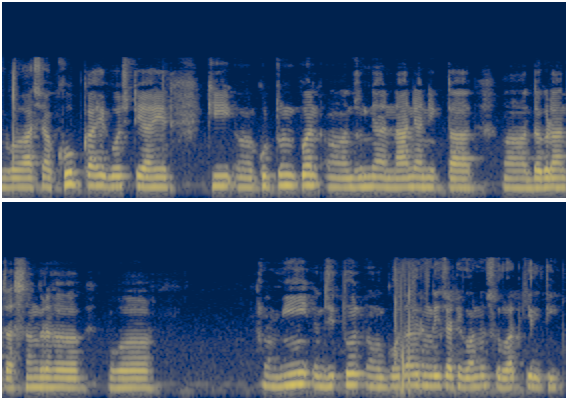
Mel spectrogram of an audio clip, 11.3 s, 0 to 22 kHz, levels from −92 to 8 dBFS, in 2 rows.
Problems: background sounds at intervals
